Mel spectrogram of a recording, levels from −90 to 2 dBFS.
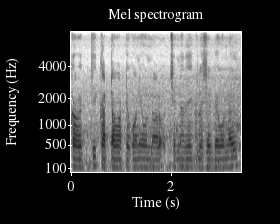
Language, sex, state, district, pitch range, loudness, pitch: Telugu, male, Telangana, Mahabubabad, 120-125 Hz, -20 LUFS, 125 Hz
